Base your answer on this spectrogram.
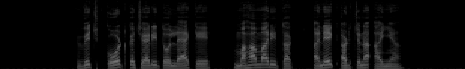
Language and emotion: Punjabi, neutral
